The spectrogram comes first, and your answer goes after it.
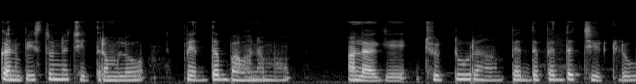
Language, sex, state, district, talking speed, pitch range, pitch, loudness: Telugu, female, Andhra Pradesh, Krishna, 85 wpm, 190-220 Hz, 205 Hz, -21 LUFS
